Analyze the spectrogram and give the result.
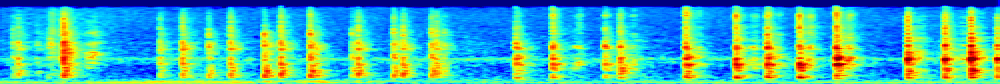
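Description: Long nails tap and scratch the sides and top of a small, hollow, blue cube-shaped printed paperboard Dior fragrance box with a white bird design, standing on a stone surface. A rapid series of short, dry, clicky taps with a hollow, papery tone and bright edges dies away almost instantly between strikes, over a faint low hum.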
